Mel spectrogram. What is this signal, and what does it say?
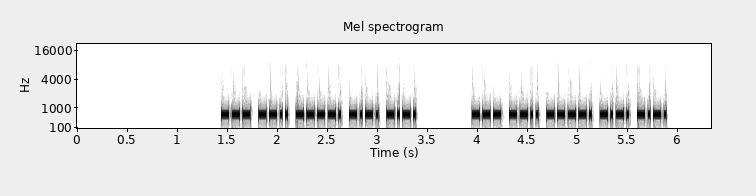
Morse code, heard as a keyed tone, about 42 wpm, 700 Hz. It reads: OZ9CC OZ9CC
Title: DXCC-100 Call Signs - 5 Characters - Repeated 2x - 45wpm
